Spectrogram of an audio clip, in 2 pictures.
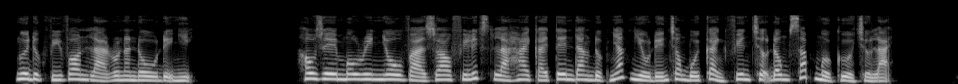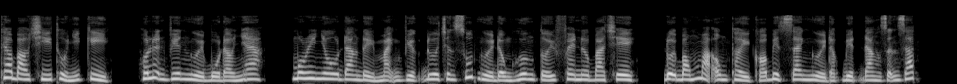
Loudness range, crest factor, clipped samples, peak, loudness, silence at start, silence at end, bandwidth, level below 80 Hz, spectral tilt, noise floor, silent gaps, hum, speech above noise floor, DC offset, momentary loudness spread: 2 LU; 14 dB; under 0.1%; -4 dBFS; -18 LUFS; 0.15 s; 0.45 s; 10.5 kHz; -64 dBFS; -6 dB/octave; under -90 dBFS; 2.00-2.92 s, 9.00-9.51 s, 10.72-10.96 s, 12.23-12.50 s, 15.99-16.22 s; none; over 73 dB; under 0.1%; 4 LU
